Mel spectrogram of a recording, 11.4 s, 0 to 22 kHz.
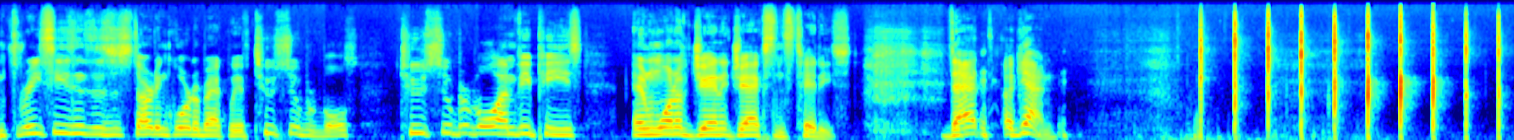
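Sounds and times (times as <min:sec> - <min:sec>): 
speech: 0:00.0 - 0:08.1
hand clapping: 0:09.0 - 0:11.3.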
